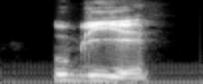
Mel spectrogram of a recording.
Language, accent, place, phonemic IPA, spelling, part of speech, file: French, France, Lyon, /u.bli.je/, oubliés, verb, LL-Q150 (fra)-oubliés.wav
- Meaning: masculine plural of oublié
